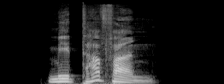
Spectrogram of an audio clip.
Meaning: plural of Metapher
- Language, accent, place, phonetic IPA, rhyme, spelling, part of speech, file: German, Germany, Berlin, [meˈtafɐn], -afɐn, Metaphern, noun, De-Metaphern.ogg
